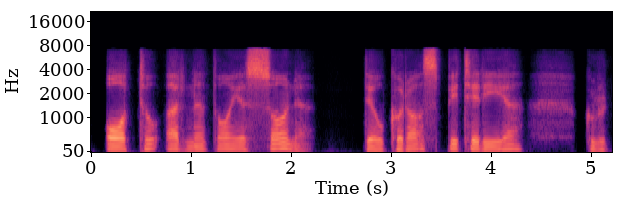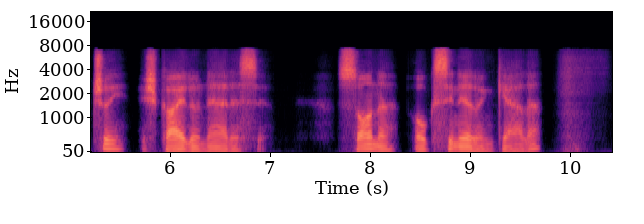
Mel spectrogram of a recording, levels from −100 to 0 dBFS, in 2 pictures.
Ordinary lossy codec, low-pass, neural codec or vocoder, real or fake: MP3, 48 kbps; 7.2 kHz; codec, 16 kHz, 0.2 kbps, FocalCodec; fake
